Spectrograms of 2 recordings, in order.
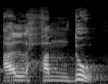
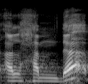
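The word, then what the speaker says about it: الحمدُ: Dibacaannya alhamdu, bukan alhamda pakai fathah atau alhamdi pakai kasrah. Ya, apa bacanya? Du, alhamdu pakai dhammah. Jadi kalau dibaca dalam salat jangan baca menggunakan fathah alhamda atau kasrah alhamdi, tidak.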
